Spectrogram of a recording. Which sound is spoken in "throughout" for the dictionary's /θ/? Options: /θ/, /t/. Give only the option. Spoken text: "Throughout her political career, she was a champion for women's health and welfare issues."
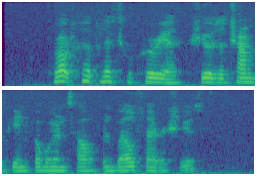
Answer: /θ/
